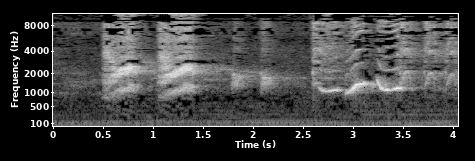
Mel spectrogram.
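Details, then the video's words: Laughingthrush practising its song daily with a female's 'ro ro' calls. Two harsh, noisy bursts come first, then a pause and faint notes, then a run of wavering whistled slurs. "Khướu hót luyện giọng mỗi ngày Kèm mái ro ro"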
